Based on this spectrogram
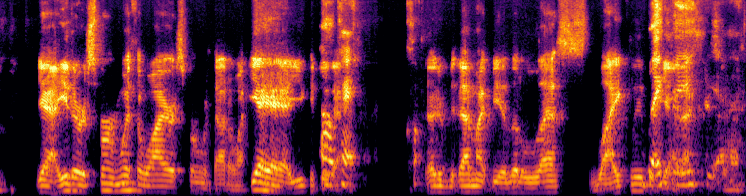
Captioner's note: professor and student talking back and fourth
